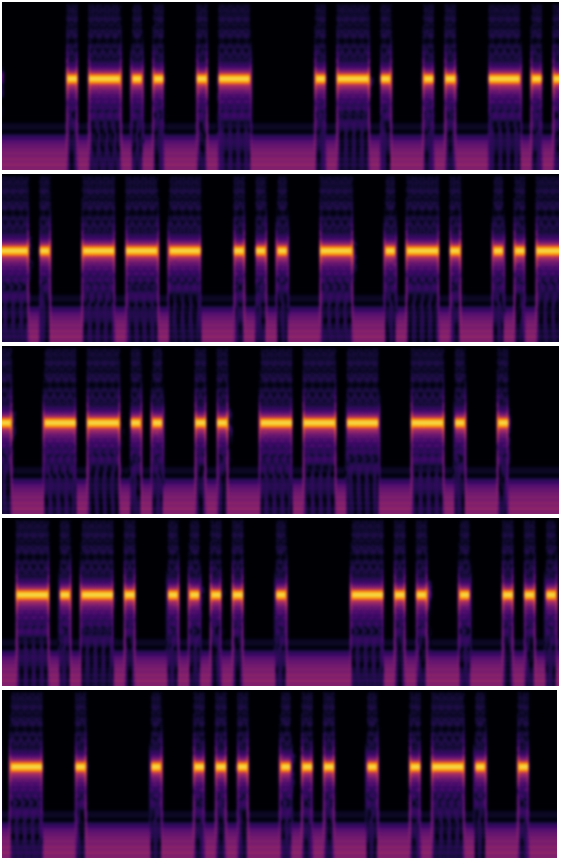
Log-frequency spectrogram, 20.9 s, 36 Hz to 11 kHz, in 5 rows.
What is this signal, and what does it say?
Morse code, heard as a keyed tone, about 15 wpm, 800 Hz. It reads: LA RICOSTRUZIONE CHE DEVE ESSERE
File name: ITALIEN texte clair 1 vitesse 14 mots minute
